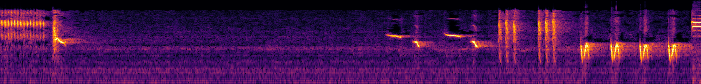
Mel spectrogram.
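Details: Small bird giving a loud harsh burst, then a long faint steady whistle, followed by a series of short sharp chirps and clicky notes repeated rapidly, about two per second toward the end.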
